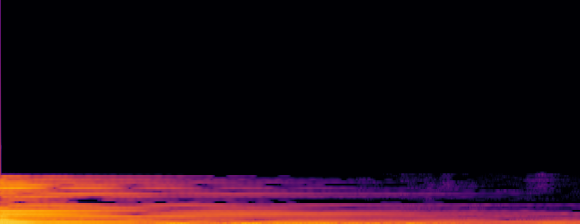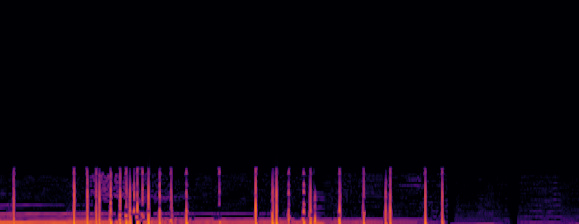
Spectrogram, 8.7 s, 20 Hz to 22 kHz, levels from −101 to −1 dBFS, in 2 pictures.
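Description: A music clip carrying heavy AAC compression damage throughout, likely from AAC-LC at a very low bitrate, something that fits roughly 12 kbps. Nothing survives above 5.5 kHz, so the music sounds dull and smeared, with a warbling, fizzy texture. A spectrogram shows a hard ceiling at 5.5 kHz. From 4.45 to 7.68 s a train of clicks ticks over the music at about 9 per second, irregularly spaced, around thirty in all. The likely source is electrical interference or a faulty connection or power supply. The clicks peak about 10 dB above the music, and the waveform shows them as thin, similar spikes, while the spectrogram shows them as vertical broadband lines.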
